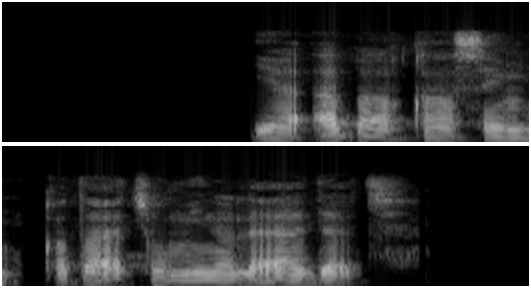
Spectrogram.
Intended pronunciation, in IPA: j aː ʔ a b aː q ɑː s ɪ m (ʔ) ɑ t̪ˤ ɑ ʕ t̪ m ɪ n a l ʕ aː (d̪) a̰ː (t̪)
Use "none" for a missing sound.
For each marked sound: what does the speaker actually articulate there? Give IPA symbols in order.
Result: q, d̪, t̪

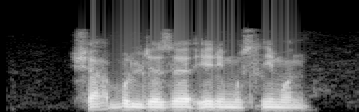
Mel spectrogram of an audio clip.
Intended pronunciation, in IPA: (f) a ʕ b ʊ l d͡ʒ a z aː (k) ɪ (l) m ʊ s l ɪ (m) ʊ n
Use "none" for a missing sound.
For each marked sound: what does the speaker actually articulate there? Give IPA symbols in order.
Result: ʃ, ʔ, ɾ, m

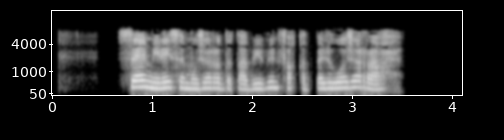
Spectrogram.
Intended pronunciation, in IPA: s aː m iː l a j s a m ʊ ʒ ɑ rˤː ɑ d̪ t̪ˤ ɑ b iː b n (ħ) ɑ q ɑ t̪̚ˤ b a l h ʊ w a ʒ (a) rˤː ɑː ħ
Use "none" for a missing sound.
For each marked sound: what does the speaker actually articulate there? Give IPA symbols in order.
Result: f, ɑ

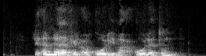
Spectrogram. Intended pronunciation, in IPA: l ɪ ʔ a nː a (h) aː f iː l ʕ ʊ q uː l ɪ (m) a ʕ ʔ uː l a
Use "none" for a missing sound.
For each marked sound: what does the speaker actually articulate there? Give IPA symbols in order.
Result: h, m

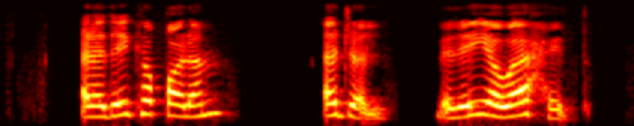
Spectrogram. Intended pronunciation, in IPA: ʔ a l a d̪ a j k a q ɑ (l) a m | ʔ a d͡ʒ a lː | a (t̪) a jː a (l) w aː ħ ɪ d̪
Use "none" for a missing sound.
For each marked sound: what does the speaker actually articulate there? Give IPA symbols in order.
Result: l, d̪, none

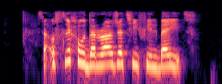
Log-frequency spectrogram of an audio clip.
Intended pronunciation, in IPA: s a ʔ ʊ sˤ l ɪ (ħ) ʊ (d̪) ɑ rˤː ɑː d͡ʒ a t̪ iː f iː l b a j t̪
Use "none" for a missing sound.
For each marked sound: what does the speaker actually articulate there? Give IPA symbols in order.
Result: ħ, d̪

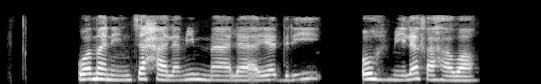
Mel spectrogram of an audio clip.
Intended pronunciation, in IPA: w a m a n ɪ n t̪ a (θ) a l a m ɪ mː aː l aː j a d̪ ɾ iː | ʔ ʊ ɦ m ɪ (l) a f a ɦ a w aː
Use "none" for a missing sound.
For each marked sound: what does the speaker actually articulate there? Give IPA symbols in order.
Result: ħ, l

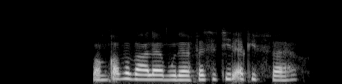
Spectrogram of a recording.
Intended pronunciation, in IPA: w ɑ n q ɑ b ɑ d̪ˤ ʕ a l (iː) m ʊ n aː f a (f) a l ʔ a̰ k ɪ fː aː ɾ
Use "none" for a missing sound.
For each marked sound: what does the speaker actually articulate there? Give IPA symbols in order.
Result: aː, s

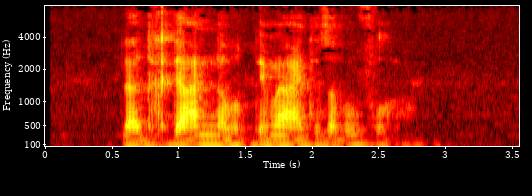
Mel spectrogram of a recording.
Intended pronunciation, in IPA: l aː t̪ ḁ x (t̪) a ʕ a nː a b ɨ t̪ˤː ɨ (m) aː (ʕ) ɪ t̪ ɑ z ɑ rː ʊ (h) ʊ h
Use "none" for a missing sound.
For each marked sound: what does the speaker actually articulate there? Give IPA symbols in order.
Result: d̪, m, ʕ, f

